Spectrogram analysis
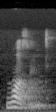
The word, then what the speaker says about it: wasn't: van a ver como was not abreviado queda wasn't ojo con la pronunciación esta app se pronuncia i want what y acá no agregamos la en la pronunciación porque es un error muy común wasn't bien la forma de negativo entonces va a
